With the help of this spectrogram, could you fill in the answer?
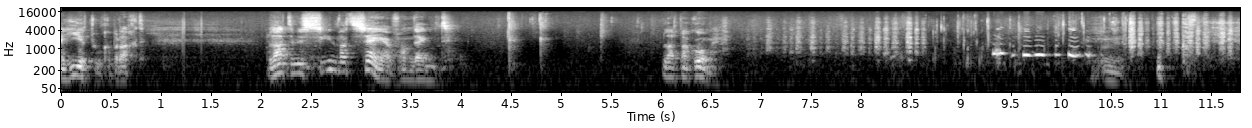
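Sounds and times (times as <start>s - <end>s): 
speech: 0.0s - 1.1s, 2.1s - 4.0s, 6.0s - 6.7s
small dog panting: 6.5s - 11.7s
small dog short high whine: 7.3s - 11.7s.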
